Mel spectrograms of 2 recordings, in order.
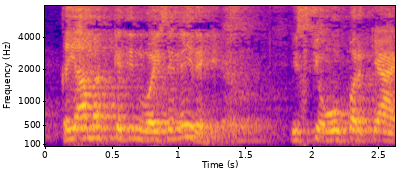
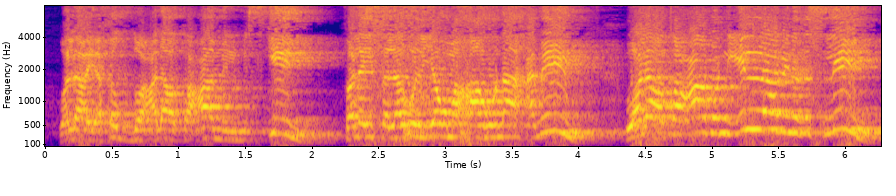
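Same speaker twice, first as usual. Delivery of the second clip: chanted recitation, melodic and raised; Quranic recitation; 3 semitones higher, 3 dB louder than usual. Acted. Preacher reciting the verse to the congregation, chanted. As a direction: intone the verse with tajweed.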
